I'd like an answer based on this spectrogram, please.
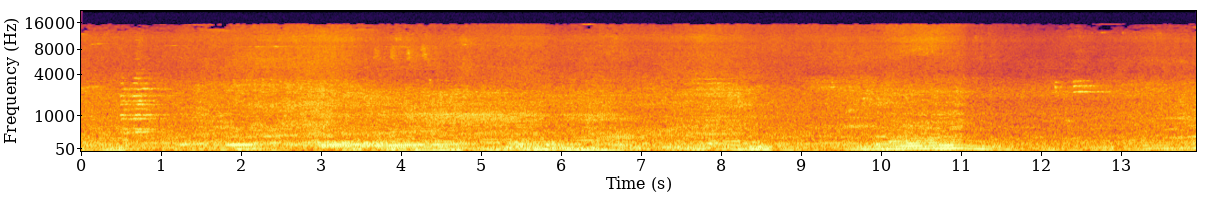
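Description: Street traffic passing close by: jeepney, minibus and motorcycle engines running, the rumble swelling and fading as each vehicle goes past. Two short higher tones stand out, one near the start and one near the end.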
